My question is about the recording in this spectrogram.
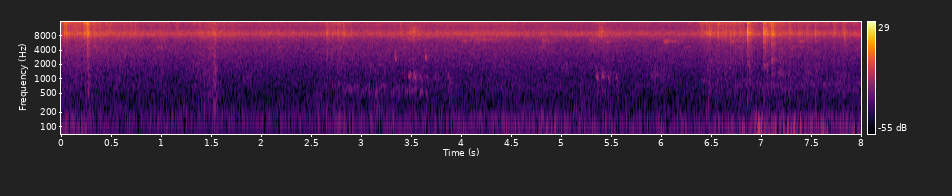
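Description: Small birds fluttering their wings and shifting about on a hanging bunch of bananas as they feed, with a few short, quiet calls and a couple of sharp knocks.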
